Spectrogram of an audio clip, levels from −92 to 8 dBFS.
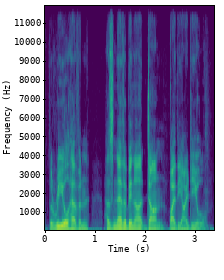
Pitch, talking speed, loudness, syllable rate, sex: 95 Hz, 175 wpm, -17 LUFS, 5.6 syllables/s, male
